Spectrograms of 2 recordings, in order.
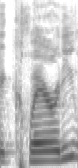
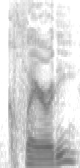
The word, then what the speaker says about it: Clardy: And you can give me the follow on Twitter at Troy Clarity. Last name is spelled C-L-A-R-D-Y at Troy Clarity.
